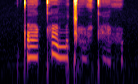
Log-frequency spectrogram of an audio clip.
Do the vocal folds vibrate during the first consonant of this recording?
no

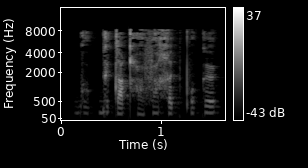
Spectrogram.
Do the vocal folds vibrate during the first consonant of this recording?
yes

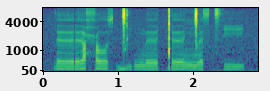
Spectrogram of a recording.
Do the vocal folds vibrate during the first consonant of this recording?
yes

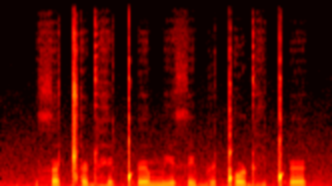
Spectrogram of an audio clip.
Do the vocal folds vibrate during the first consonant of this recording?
no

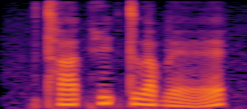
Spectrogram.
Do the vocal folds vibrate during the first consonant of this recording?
no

